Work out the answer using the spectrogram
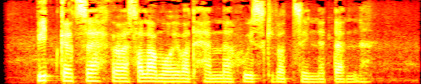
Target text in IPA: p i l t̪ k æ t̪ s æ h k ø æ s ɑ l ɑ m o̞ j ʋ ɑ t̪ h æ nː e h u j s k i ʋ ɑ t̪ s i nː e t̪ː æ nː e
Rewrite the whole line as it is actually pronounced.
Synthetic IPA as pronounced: p i t̪ k æ t̪ s æ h k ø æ s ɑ l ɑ m o̞ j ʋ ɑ t̪ h æ nː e h u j s k i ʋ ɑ t̪ s i nː e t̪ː æ nː e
